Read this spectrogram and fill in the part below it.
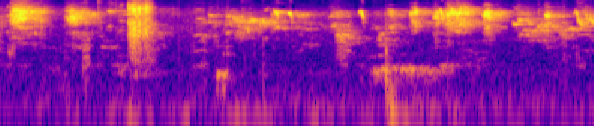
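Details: Playing finches chirp rapidly: sharp, high tweets follow closely one after another, with a short lower note now and then and little background noise.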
